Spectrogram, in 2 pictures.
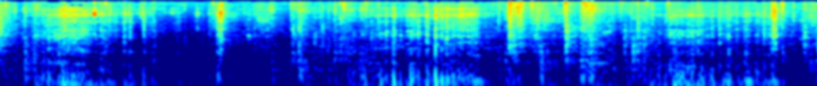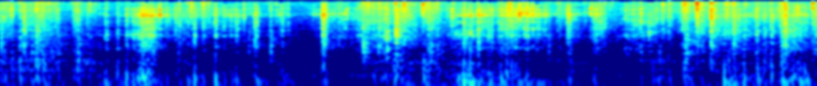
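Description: A metal blade scrapes and carves shavings off the edge of a solid, rectangular, palm-sized pink soap bar with an embossed logo, held in one hand. The result is a steady run of dry, crackling scrapes and crisp crunchy flicks over a low, dull rumble, with short bright crackles that cut off almost instantly.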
